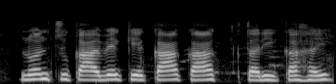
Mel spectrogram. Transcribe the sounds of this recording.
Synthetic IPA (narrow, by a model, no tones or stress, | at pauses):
lont͡ʃukabekekakat̪əɾikaɦəj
